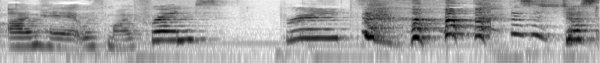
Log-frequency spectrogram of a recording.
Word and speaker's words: Britt: In Dutch it's like Britt. Britt, But here's like yeah. Britt. I want to say it like in the Dutch way, but then it's really difficult to switch your R like in the middle of a language.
